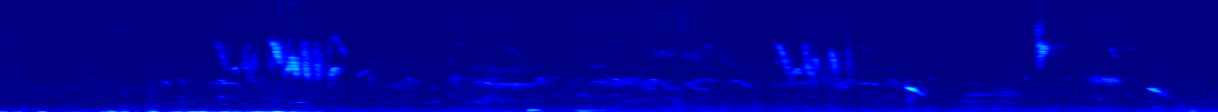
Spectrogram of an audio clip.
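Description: Near silence with faint bird chirps and calls scattered through, a few short rising notes among them. A faint low rumble in the first two seconds.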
